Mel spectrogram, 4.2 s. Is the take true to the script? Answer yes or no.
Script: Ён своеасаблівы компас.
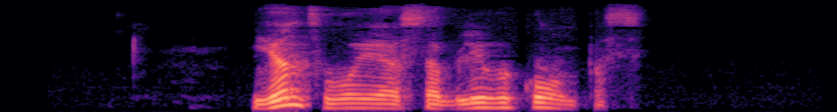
yes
